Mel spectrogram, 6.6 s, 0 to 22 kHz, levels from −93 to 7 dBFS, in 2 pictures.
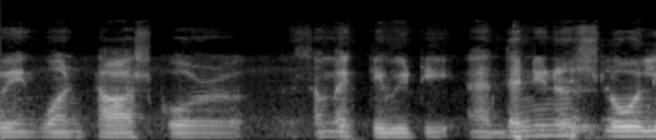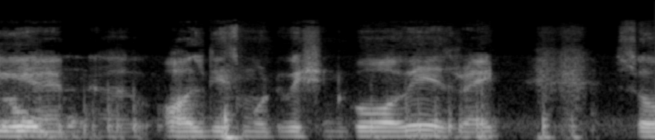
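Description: There's an echo leak here: a faint delayed copy of the speech, roughly 30 to 35 dB down, trails it by 308 ms at 0.16–0.85 s and 1.2–2.33 s. The delay then shifts to 225 ms: at 2.79–3.69 s the copy comes through about 5 dB louder than the speech itself, then drops back to faint at 4.83–5.04 s and 5.79–6.45 s. It's likely a far-end loudspeaker whose echo canceller let its own pickup slip back into the call.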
